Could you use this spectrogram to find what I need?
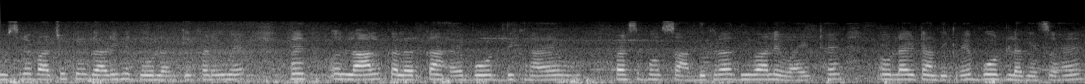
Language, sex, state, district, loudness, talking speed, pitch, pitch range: Hindi, female, Bihar, Purnia, -17 LUFS, 205 wpm, 220 Hz, 210-230 Hz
